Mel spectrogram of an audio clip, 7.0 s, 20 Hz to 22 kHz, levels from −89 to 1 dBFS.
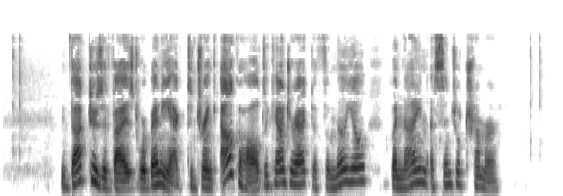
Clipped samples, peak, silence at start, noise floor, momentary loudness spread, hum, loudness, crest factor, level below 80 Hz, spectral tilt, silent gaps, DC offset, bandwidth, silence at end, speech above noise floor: under 0.1%; -2 dBFS; 0.75 s; -61 dBFS; 12 LU; none; -20 LUFS; 18 dB; -70 dBFS; -3.5 dB/octave; none; under 0.1%; 11.5 kHz; 0.85 s; 41 dB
